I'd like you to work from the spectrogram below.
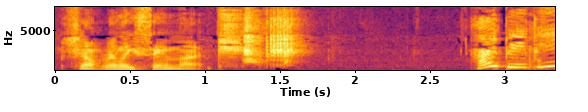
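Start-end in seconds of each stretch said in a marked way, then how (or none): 2.8-3.3 high cooing hello to a bird; pet talk. Real, not acted. Greeting her bird.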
